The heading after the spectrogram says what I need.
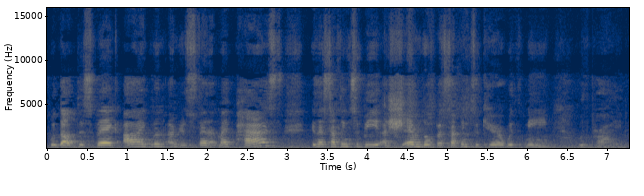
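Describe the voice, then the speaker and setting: A woman's voice: mid-range voice, steady tone, normal speed. A young woman from Zambia with an African accent, a native Swahili speaker, performing spoken word poetry live. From Zambia, later the United States. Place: indoor dinner event with audience. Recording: echoey room with loud background noise.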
